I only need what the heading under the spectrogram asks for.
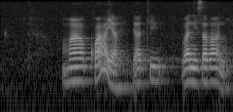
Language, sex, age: Tsonga, male, 20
